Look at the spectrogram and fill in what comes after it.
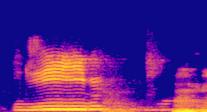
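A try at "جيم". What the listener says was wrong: लंबा कीजिए थोड़ा।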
